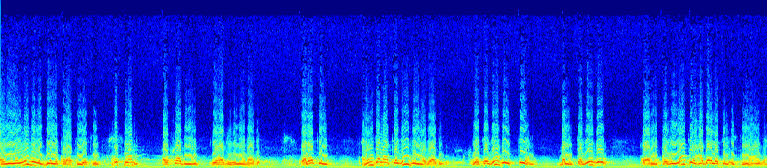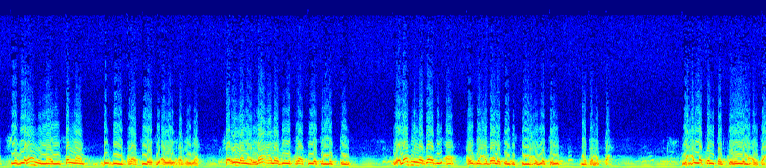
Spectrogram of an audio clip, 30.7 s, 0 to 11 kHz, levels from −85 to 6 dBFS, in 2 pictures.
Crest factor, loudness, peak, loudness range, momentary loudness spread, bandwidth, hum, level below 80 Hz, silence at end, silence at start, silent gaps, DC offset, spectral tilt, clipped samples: 8 dB; -16 LUFS; -6 dBFS; 2 LU; 16 LU; 7.8 kHz; none; -54 dBFS; 0 s; 0 s; none; 0.3%; -8.5 dB/octave; under 0.1%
